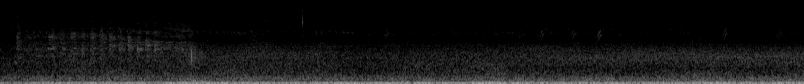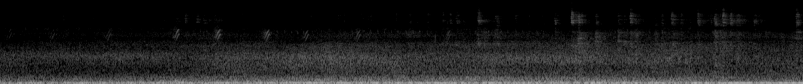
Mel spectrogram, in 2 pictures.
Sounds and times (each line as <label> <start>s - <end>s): Traffic Sound 8.8s - 16.0s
